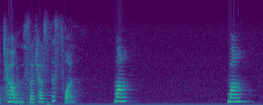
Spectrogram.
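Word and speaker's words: 妈妈: syllable ended like this mama in the case of mother it's mama it's first tone then neutral tone mama see the difference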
